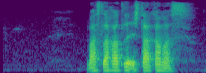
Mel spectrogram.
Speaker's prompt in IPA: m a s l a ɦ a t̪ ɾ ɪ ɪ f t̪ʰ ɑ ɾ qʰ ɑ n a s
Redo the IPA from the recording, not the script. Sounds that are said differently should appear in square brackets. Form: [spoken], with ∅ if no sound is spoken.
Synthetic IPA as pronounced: m a s l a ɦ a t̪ [l] ɪ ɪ [ʃ] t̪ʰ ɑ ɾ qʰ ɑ [m] a s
